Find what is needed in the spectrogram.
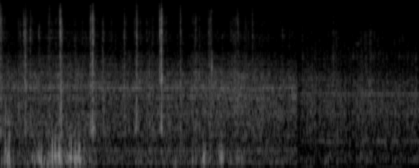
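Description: Hurried footsteps of several people on gravelly dirt, irregular crunching steps that are busiest in the first second.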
